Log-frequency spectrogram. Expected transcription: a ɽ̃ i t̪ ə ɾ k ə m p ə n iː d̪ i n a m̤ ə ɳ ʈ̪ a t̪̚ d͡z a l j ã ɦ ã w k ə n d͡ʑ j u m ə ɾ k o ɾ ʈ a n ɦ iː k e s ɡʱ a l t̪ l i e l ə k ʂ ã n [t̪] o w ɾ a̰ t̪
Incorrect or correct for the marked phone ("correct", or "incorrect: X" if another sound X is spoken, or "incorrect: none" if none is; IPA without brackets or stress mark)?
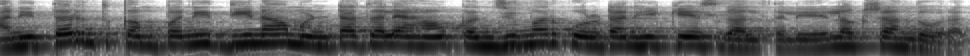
incorrect: d̪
